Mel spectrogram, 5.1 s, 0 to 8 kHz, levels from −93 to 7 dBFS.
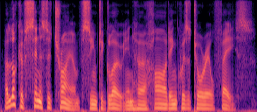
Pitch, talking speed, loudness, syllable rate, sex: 105 Hz, 150 wpm, -18 LUFS, 4.1 syllables/s, male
